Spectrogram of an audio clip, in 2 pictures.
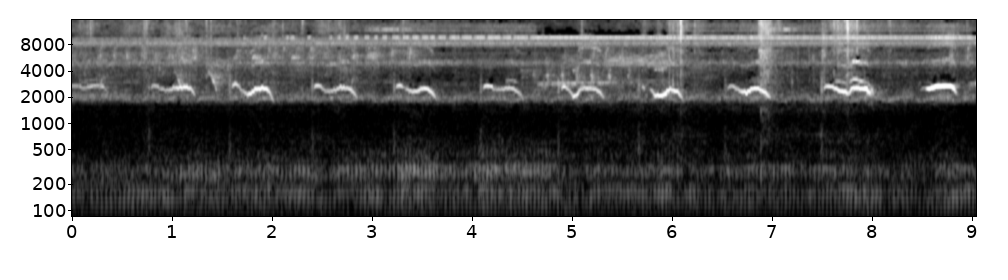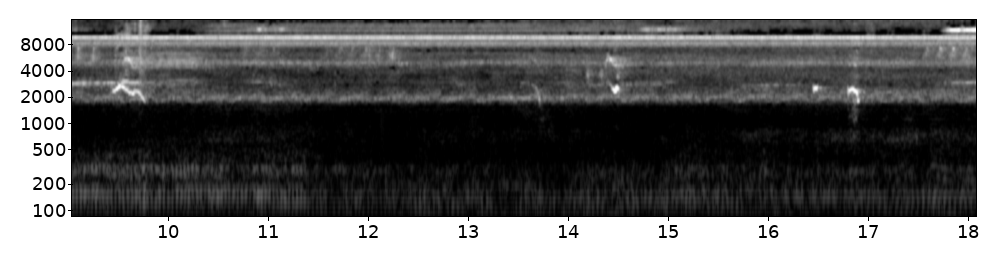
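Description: A bird calling in a run of short, arched chirps, about two a second, that stops about ten seconds in, over a steady low hum. A few sharp knocks come through, the loudest just before nine seconds.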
